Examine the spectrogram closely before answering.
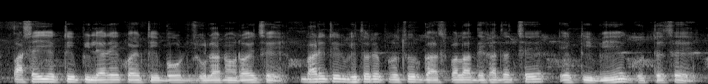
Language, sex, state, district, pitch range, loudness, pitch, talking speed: Bengali, male, West Bengal, Cooch Behar, 100-120 Hz, -13 LUFS, 110 Hz, 145 wpm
